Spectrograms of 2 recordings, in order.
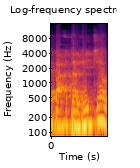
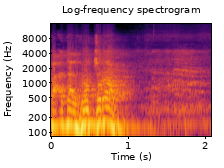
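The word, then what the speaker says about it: بعد الهجرة: Awas dibacanya ba'dal hijrah bukan ba'dal hujrah.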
